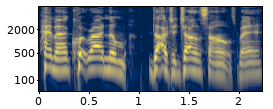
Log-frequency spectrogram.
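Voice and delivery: dapper, cosmopolitan Cajun accent, pitched high. Pitching a new comedy character to the audience, doing the Cosmopolitan Cajun voice. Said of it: "It's called Cosmopolitan Cajun".

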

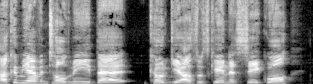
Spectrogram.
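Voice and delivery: usual speaking voice

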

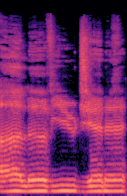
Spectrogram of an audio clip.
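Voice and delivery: very slow voice, every word drawn out. Teasing a girlfriend named Jenny: Forrest Gump voice. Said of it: "a Forrest Gump impression".

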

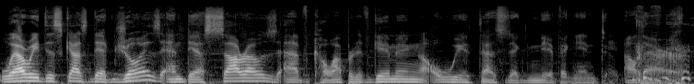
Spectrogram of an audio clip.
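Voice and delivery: clumsy put-on French accent, inconsistent vowels. Repeating the show intro for a co-host: bad French accent. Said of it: "I never proclaim myself to be good at doing a French dialect or accent".

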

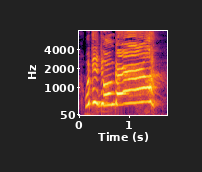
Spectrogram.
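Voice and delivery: high, loud mock Mexican accent.

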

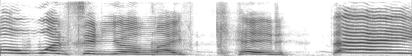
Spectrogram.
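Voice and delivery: put-on very slow, high, loud, drawn-out grandpa voice. The speaker recalls hearing his grandfather's voice in his head: imitating his grandfather. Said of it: "I hear my grandfather's voice".

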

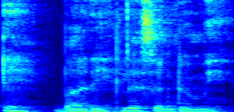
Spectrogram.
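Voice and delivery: put-on low voice in his own accent. Retelling going up to ask for extra hours, putting on his accent. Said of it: "I did go up there with my accent".

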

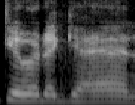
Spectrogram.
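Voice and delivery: put-on pissed-off tone. Retelling a movie scene where she orders it to fire again: imitating someone pissed off. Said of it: "all pissed off".

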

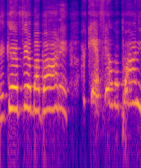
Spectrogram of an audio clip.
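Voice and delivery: put-on very high shrieking, screaming cry. Retelling how a dying buddy screamed while the speaker couldn't help: retelling a scream. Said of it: "he's screaming things like".

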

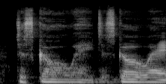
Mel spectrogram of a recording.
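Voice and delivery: loud, hushed half-whisper that still carries. Retelling what a movie character said while hiding: imitating someone half-whispering. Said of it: "because he was whispering".

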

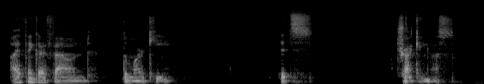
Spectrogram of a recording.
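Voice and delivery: softly spoken. In a game, a character tells companions uncovering bodies about a creature, quietly. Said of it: "And she says quietly".

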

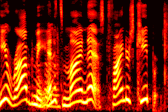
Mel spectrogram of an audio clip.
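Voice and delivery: pleading, put-on Southern accent. Acting out a TV-court style defense in a quote: Southern accent. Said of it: "you added in the Southern accent".

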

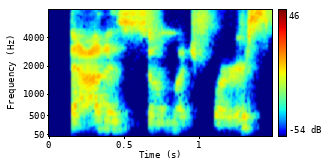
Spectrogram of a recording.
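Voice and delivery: normal talking voice

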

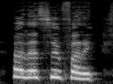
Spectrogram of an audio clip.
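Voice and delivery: high, teary voice, crying with laughter. Recalling something that cracked them up on the way to the car, laughing to tears. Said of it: "I'm crying".

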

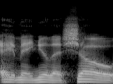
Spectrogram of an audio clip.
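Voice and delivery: acted, very melancholy, sad tone. Retelling a friend asking about a show during audition help, retelling a melancholy line. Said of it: "he's saying it very melancholy".

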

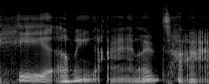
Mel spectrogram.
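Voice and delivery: fake Valley Girl vocal fry. Contrasting it with her deeper, serious voice, do the Paris Hilton Valley Girl fry voice. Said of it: "like Valley Girl fried to the house voice".

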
